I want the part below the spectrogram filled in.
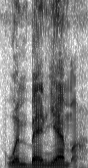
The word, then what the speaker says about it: Wembanyama: Wembanyama, that's how you say his name. Wembanyama.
